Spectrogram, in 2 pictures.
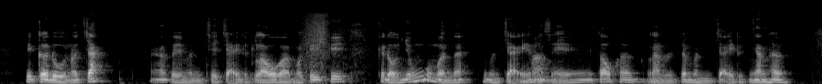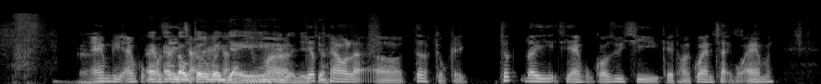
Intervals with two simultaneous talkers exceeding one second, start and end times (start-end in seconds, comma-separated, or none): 9.7-11.5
